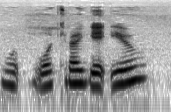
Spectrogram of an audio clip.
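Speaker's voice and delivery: soft, quiet, hushed voice. Narrating a tabletop scene, a server cautiously approaches a customer, speaking quietly. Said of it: "kind of quietly says".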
